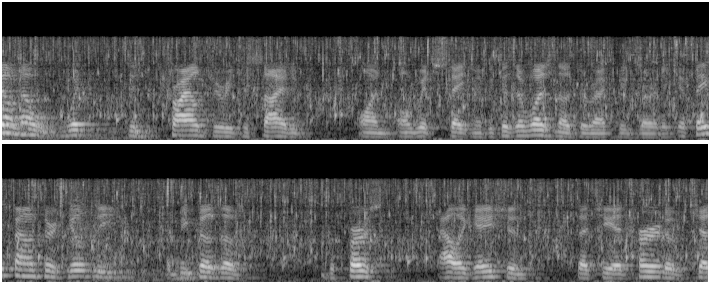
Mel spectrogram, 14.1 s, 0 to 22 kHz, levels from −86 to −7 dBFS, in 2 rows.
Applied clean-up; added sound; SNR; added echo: none; Stream; 6 dB; none.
